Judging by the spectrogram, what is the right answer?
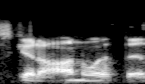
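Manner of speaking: mock mutter under breath. Retelling how a man reacted, retelling a mutter under breath. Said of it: "Under his breath".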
